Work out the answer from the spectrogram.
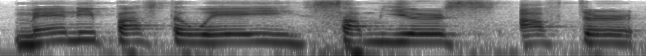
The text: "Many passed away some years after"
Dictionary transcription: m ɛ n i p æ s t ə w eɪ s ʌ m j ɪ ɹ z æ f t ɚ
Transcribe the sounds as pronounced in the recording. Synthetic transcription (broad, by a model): m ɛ n i p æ s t ə w eɪ s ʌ m j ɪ ɹ s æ f t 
